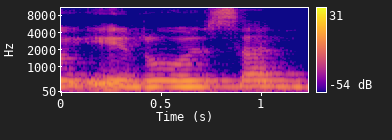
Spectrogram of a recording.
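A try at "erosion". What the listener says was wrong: तो देखिए इरोजन को इरोशन इन्होंने पढ़ा। तो चलिए सन और जन में थोड़ा सा अंतर है, और इस अंतर को जब तक ये हमारे पार्ट्स वर्ड को मैंने आज तो मैं चाहता हूँ कि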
